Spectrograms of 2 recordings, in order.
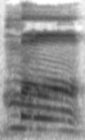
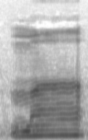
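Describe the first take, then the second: First: It is said sharply and angrily. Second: It is said in a drawn-out, coaxing whine.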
